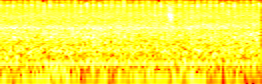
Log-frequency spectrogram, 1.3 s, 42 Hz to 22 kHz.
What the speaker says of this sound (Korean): 람다 330 엔진인데요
